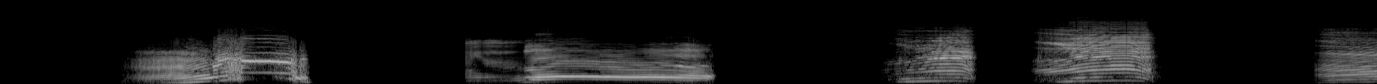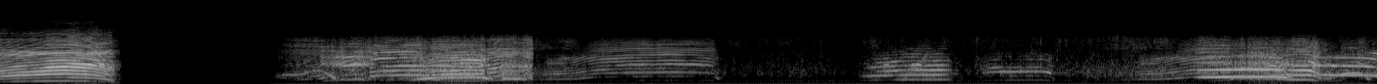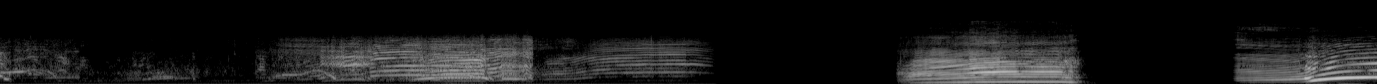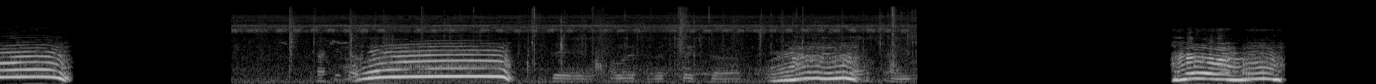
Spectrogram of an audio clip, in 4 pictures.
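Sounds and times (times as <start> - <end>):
cow mooing: 1.3 - 3.1, 4.7 - 7.2, 8.9 - 11.6, 13.2 - 15.0, 16.6 - 21.0, 25.2 - 28.1, 30.2 - 34.7, 36.5 - 38.4, 39.9 - 42.1, 44.8 - 46.5, 49.0 - 50.1, 53.0 - 54.2.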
